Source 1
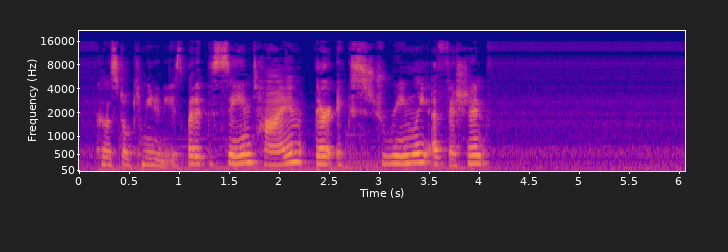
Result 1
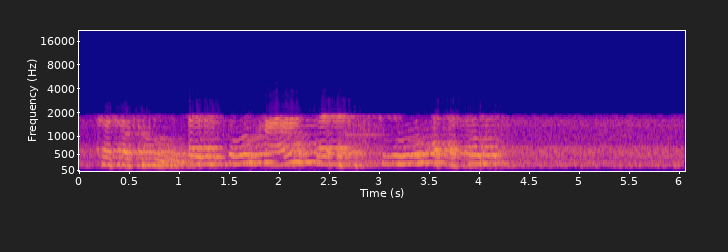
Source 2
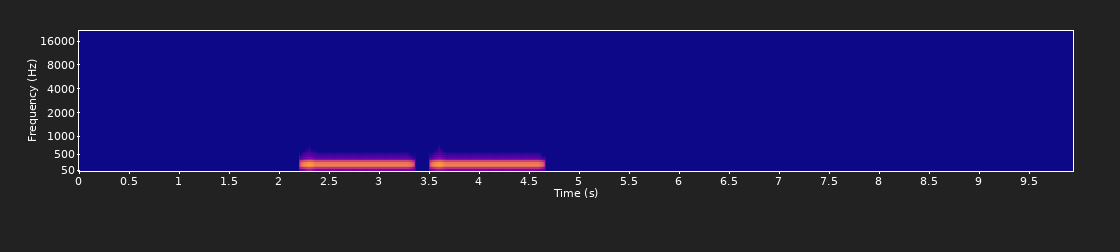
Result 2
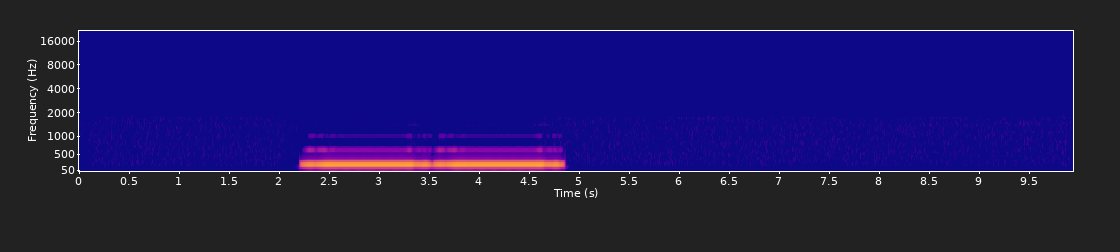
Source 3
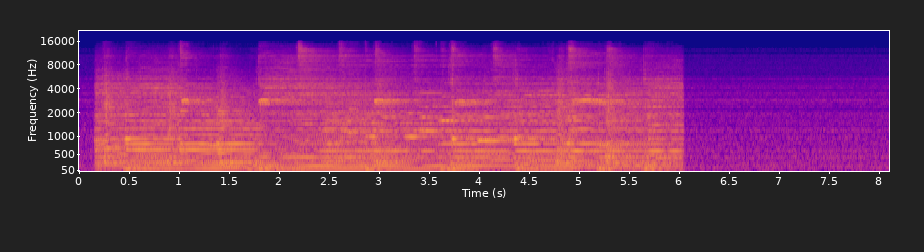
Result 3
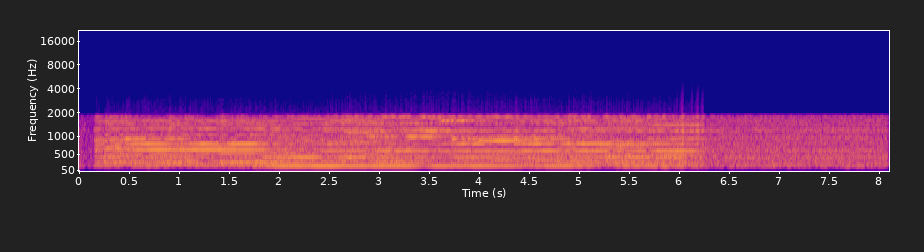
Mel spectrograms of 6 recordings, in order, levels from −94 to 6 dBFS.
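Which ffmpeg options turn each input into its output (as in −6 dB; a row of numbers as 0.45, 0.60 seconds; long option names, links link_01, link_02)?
-af "acontrast=70,afftfilt=real='re*between(b*sr/4096,140,1800)':imag='im*between(b*sr/4096,140,1800)':win_size=4096:overlap=0.75,areverse,acompressor=threshold=-29dB:ratio=20,areverse,aecho=1:1:96.21|151.6|201.2:0.447|0.708|0.447,volume=6.5dB"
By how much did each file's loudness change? +0.5, +7.5, −1.5 LU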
